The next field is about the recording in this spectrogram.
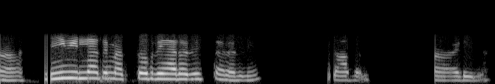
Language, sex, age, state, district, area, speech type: Kannada, female, 18-30, Karnataka, Uttara Kannada, rural, conversation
